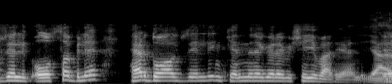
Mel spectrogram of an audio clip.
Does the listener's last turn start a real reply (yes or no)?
yes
